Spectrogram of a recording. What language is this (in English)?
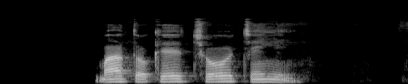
Lasi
